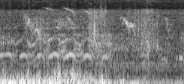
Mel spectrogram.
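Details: Friesian horse at a farm keeping many Friesians, whinnying as horses move to another pasture: a wavering, tremulous tonal whinny with bright overtones lasting about a second, then fading, over low rumbling ground noise.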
